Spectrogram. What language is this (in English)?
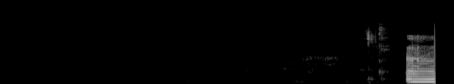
Marathi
